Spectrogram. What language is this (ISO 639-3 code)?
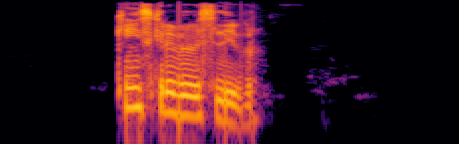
por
